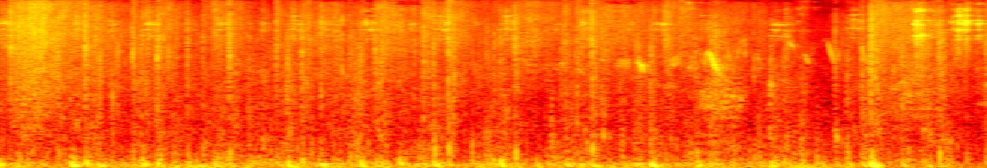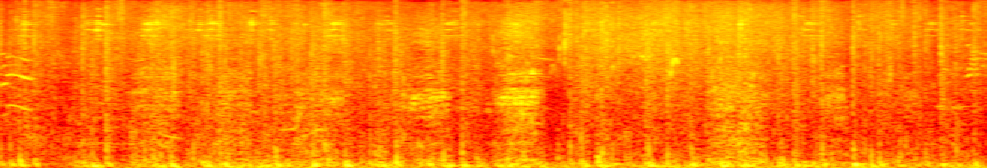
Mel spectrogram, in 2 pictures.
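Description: Horses ridden in Red Dead roleplay, hooves beating in a fast, dense clip-clop under rumbling game ambience, with a brief whinny and the occasional faint distant pop.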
